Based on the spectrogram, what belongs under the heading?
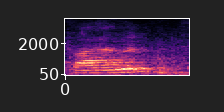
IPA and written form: ˋfaɪəmən (fireman)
